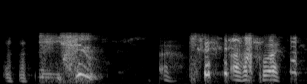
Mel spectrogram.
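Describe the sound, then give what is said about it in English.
A single loud sneeze in front of a phone bursts out after a couple of short breathy sounds, followed by a brief pause and then someone talking. “Next time, don't sneeze in front of the phone.”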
